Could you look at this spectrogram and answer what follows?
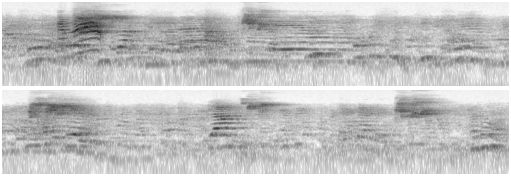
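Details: Javan myna, a tame talking bird, chattily mimicking human speech and calling "mama": a string of voice-like phrases with rich harmonics and short bright, squeaky high notes, coming in bursts about every one to two seconds.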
